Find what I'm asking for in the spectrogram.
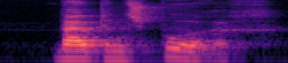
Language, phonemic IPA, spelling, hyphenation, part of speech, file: Dutch, /ˌbœy̯.tə(n)ˈspoː.rəx/, buitensporig, bui‧ten‧spo‧rig, adjective, Nl-buitensporig.ogg
- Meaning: extravagant, lavish, excessive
